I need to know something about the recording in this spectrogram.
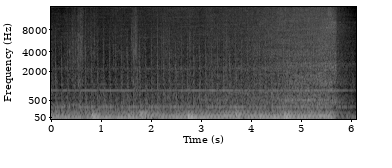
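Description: Tense horror film score: a droning low rumble under two held tones, with a high hiss that swells and then cuts off suddenly near the end.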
